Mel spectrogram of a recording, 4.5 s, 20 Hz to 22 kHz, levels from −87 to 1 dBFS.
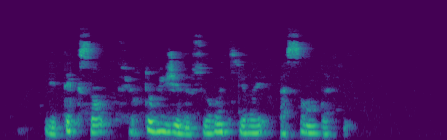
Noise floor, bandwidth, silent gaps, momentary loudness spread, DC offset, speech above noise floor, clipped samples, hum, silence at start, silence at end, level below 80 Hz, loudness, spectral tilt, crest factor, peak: -78 dBFS; 9.4 kHz; none; 11 LU; under 0.1%; 49 dB; under 0.1%; none; 0.45 s; 1 s; -72 dBFS; -29 LUFS; -5 dB/octave; 18 dB; -12 dBFS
